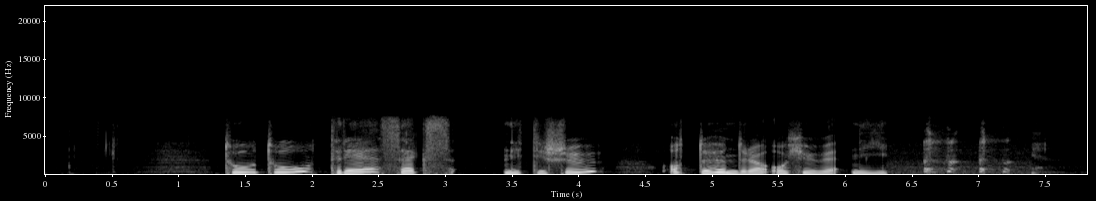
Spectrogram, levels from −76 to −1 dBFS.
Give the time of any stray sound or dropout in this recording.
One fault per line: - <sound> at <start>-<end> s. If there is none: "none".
- cough at 6.6-7.3 s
